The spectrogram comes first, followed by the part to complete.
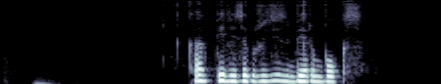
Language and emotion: Russian, neutral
